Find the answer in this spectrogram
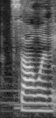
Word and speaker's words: Samhain: night i taught a sawin inspired yoga and meditation class through my patreon is a gaelic word that looks like this but it's pronounced like this sawhin is an ancient celtic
